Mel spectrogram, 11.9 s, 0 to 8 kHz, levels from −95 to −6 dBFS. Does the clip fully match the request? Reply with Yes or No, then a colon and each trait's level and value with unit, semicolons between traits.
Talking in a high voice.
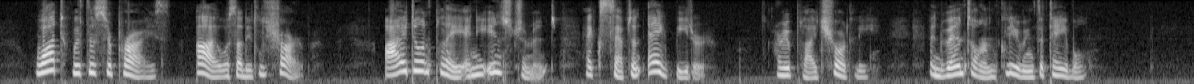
Yes: high, 225 Hz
